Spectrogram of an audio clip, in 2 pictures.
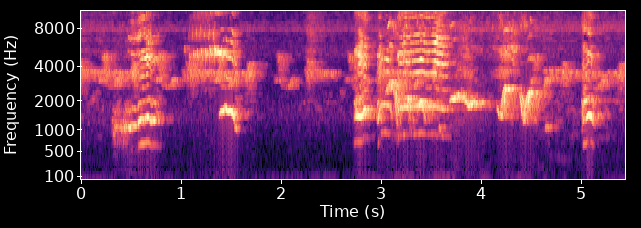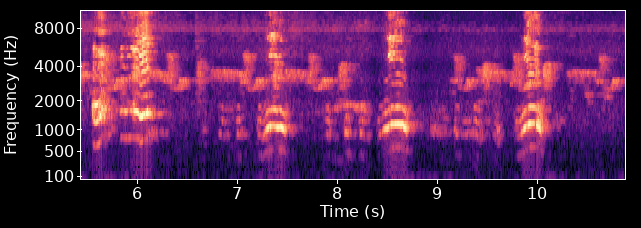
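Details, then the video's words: Endemic koak kaok bird with a busy run of squawking, nasal notes, a long harsh burst near three seconds, then short repeated chirps about once a second. "kicau burung andemik koak kaok"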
